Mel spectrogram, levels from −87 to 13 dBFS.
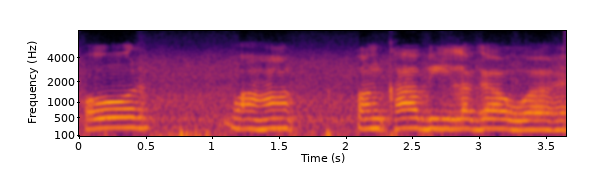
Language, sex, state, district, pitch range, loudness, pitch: Hindi, female, Haryana, Charkhi Dadri, 230-240 Hz, -14 LUFS, 235 Hz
